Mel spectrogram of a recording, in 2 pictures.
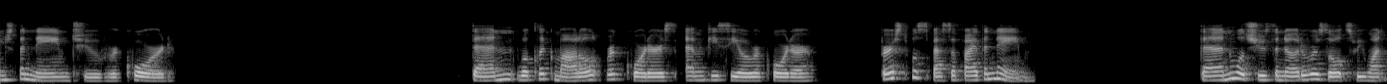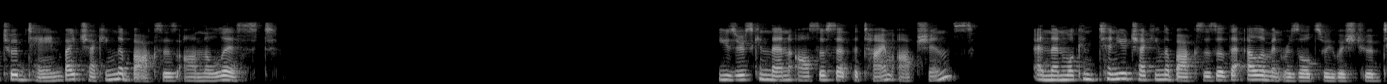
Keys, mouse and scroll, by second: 0.1 click, 5.4 click, 7.3 click, 8.4 shift+click, 13.1 click, 13.6 click, 16.0 click, 16.6 shift+click, 23.8 click, 24.3 click, 25.2 click, 25.8 click.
